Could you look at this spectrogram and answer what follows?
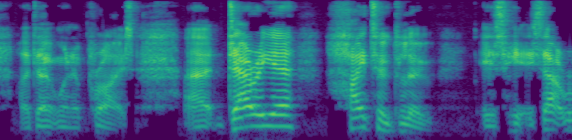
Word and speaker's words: Darya Haitoglou: Daria Haitoglu is here.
